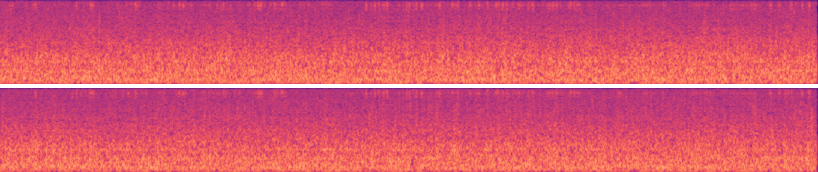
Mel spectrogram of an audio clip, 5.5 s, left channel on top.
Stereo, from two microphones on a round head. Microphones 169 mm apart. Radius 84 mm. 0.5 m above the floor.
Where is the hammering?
No hammering in this recording.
